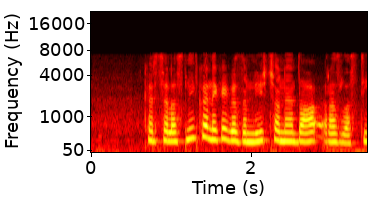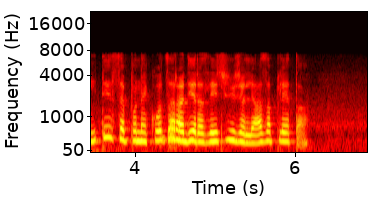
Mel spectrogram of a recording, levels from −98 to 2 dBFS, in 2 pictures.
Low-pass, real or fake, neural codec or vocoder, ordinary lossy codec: 7.2 kHz; real; none; none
